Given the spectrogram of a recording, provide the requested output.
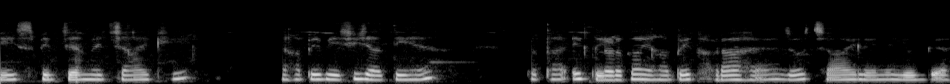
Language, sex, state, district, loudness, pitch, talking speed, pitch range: Hindi, female, Bihar, East Champaran, -19 LUFS, 225 Hz, 145 wpm, 215-240 Hz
